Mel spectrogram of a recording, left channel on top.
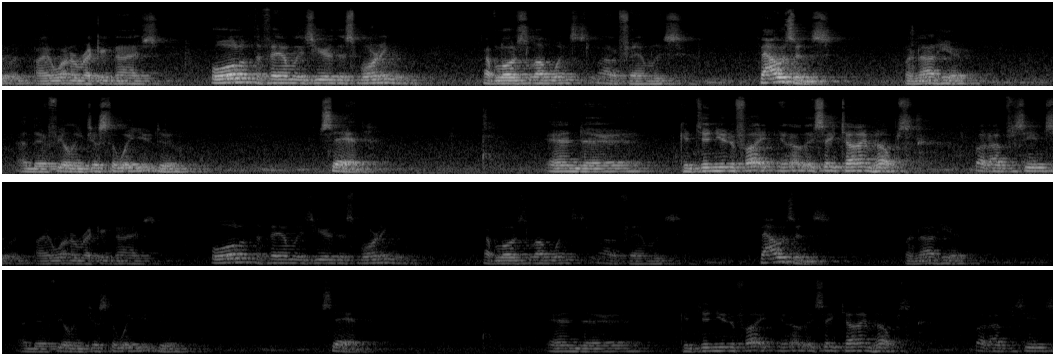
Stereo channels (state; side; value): quieter; right; 16.7 dB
